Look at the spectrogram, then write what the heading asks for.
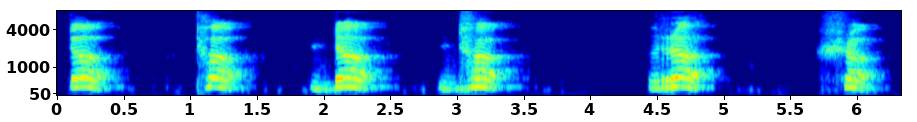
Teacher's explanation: आप देखिए ट कहाँ से बोल रहे हैं, उसको मूर्धा बोलते हैं। जहां पे जीभ ट बोलने के लिए ऊपर जा रही है, उस पॉइंट को हम मूर्धा बोलते हैं · ट, ठ, ड, ढ, र, श, ये सब मूर्धा से यानी ऊपर से बोले जा रहे हैं। आप देखिए ट कहाँ से बोल रहे हैं, उसको मूर्धा बोलते हैं।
